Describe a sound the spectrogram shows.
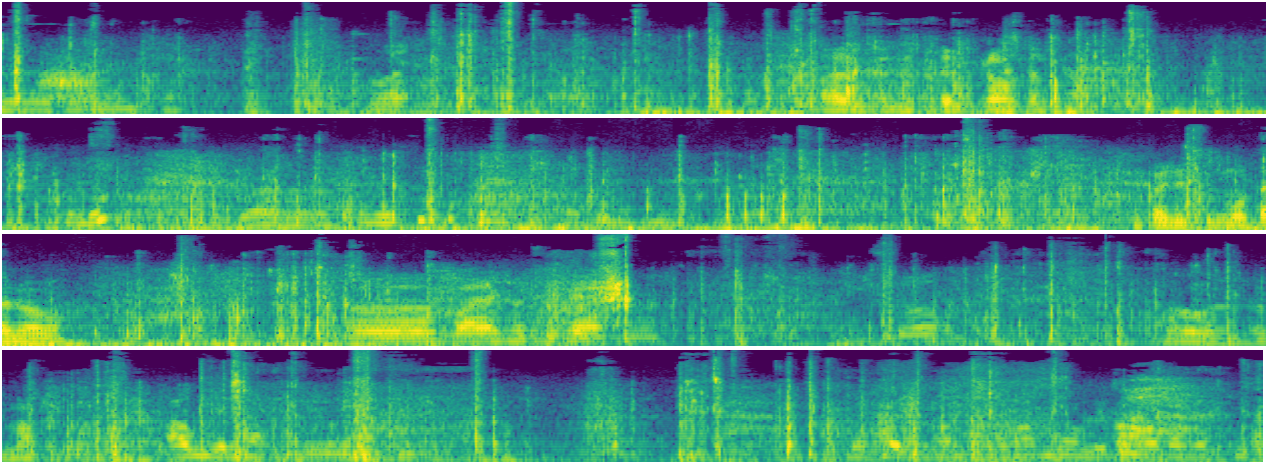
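Metal climbing gear clinks and rattles.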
